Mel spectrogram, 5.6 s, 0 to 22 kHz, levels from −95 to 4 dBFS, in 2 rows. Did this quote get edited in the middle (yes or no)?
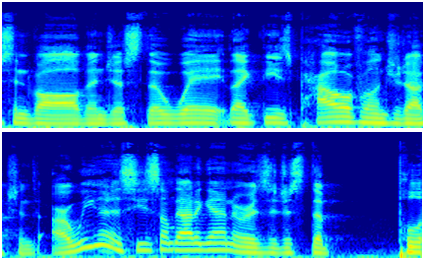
yes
